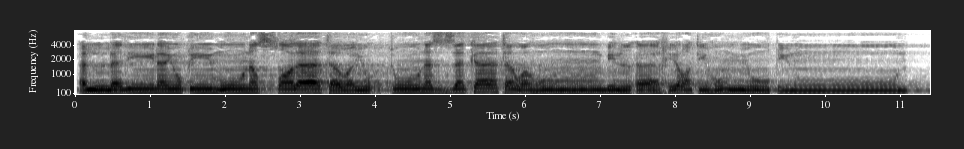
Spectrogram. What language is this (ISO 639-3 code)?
ara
